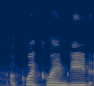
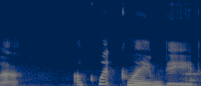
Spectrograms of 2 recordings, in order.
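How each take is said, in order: First: "a quit claim deed" higher, punching quit; emphatic repeat. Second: Drawn out. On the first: Shown as a demonstration. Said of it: "Yeah, that's right, a quit claim deed". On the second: Acted. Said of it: "Yeah, that's right".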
